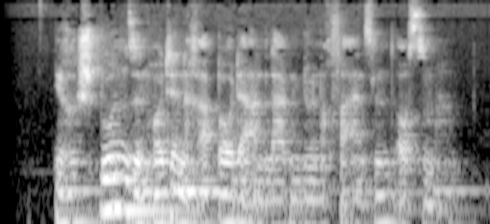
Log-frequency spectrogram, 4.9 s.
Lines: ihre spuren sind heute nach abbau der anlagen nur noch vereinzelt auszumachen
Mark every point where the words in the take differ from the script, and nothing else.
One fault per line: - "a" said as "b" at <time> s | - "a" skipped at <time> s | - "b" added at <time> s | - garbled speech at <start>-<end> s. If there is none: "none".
none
